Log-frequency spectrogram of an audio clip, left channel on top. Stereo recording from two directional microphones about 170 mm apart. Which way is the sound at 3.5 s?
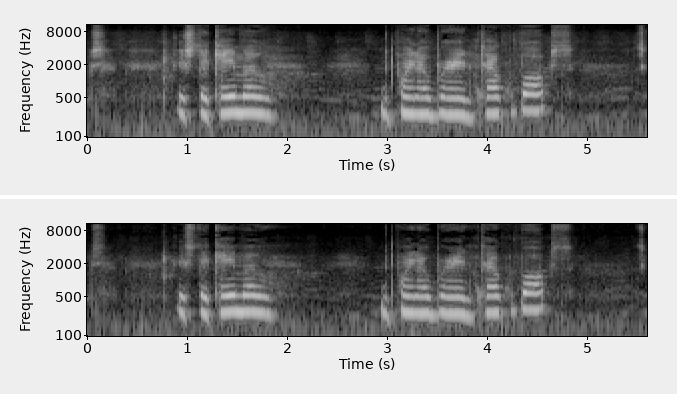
10° right (ahead or behind).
